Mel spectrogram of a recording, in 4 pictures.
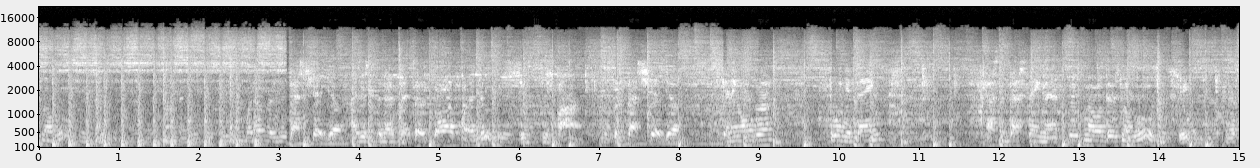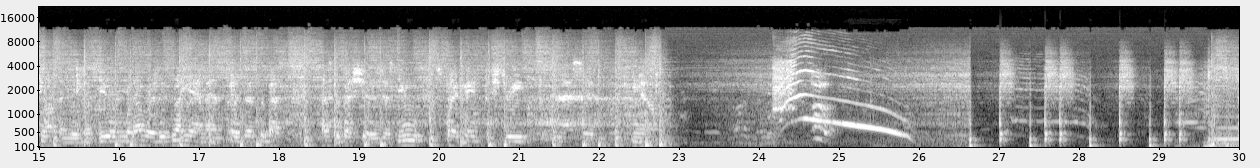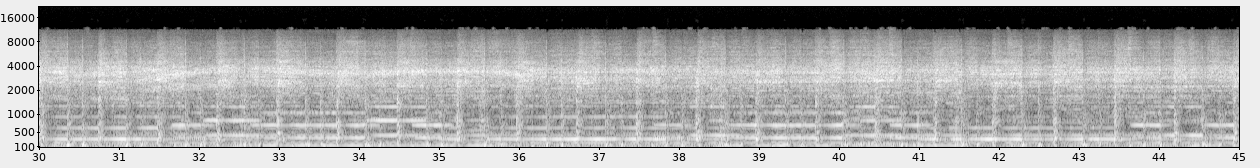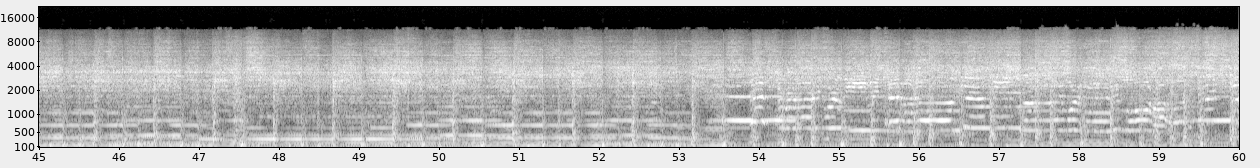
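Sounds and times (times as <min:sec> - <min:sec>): low repeating riff: 0:00.0 - 0:23.0, 0:29.6 - 1:00.0
drum kit played fast: 0:00.0 - 0:23.6, 0:24.2 - 1:00.0
rock music: 0:00.0 - 1:00.0
higher melody line: 0:29.6 - 1:00.0.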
